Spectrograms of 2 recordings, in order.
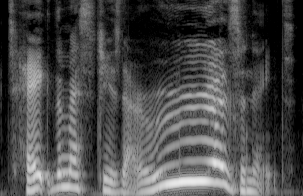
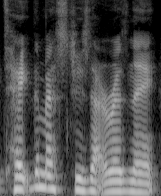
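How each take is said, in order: First: It is said with strong, forceful energy. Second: It is said in a calm, ordinary voice.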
